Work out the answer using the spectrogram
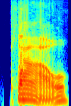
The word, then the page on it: plow: American English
